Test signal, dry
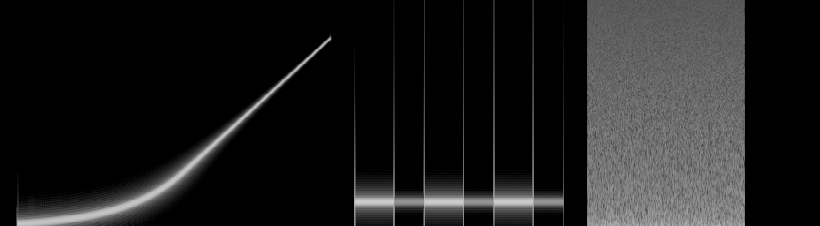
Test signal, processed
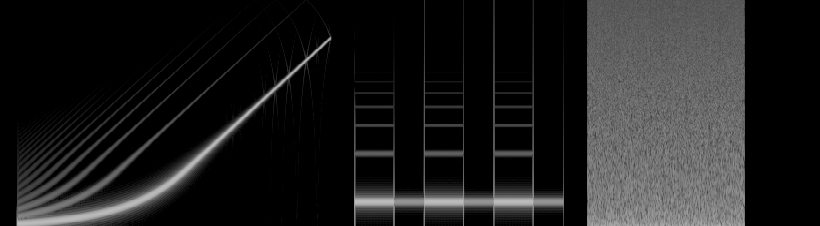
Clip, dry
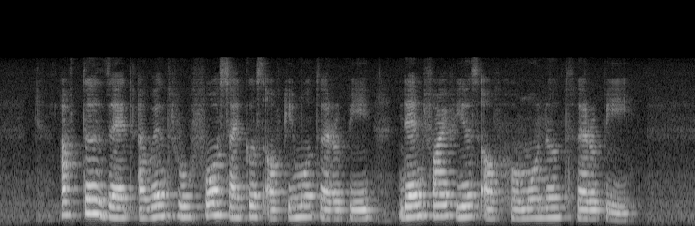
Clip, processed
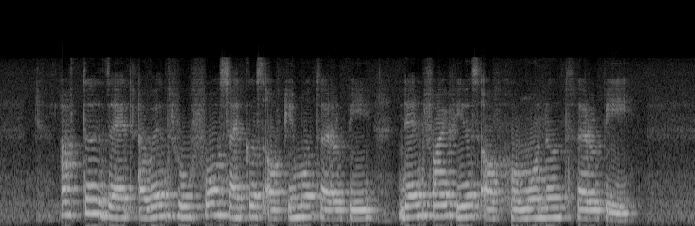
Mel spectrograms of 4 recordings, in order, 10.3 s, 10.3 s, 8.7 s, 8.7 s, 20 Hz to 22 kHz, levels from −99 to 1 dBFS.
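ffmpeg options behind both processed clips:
ffmpeg -i in.wav -af "acompressor=threshold=-27dB:ratio=6:attack=0.4:release=21:knee=1:detection=peak" out.wav

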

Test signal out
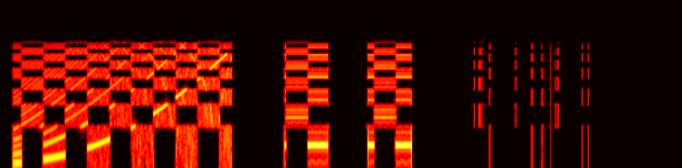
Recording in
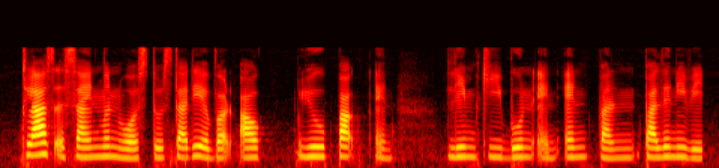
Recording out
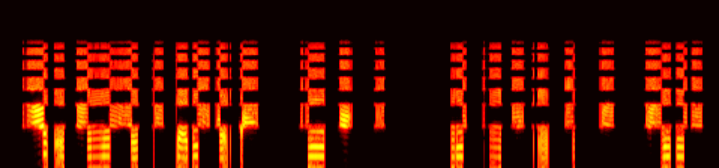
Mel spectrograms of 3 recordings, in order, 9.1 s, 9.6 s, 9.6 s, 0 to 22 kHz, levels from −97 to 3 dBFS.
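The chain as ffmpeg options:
ffmpeg -i in.wav -af "aresample=16000,acrusher=bits=4:mix=0:aa=0.000001,aresample=44100,afftfilt=real='re*gt(sin(2*PI*1.7*pts/sr)*(1-2*mod(floor(b*sr/1024/950),2)),0)':imag='im*gt(sin(2*PI*1.7*pts/sr)*(1-2*mod(floor(b*sr/1024/950),2)),0)':win_size=1024:overlap=0.75,volume=5.5dB" out.wav

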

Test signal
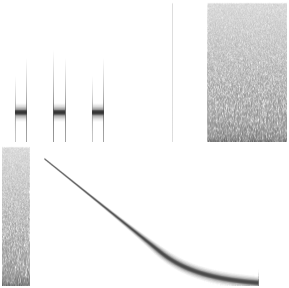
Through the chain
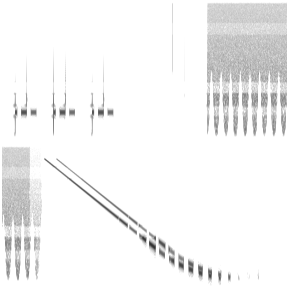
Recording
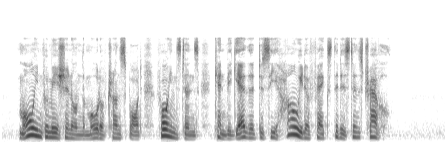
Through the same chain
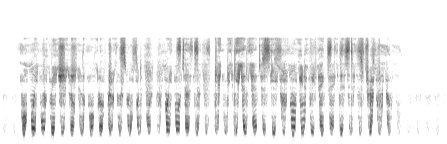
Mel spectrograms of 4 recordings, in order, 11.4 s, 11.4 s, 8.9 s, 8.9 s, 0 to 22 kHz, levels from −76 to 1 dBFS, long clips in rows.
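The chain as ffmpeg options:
ffmpeg -i in.wav -filter_complex "[0:a]superequalizer=9b=0.282:10b=1.78:11b=0.251:16b=0.562,asplit=2[link_01][link_02];[link_02]adelay=239.1,volume=-8dB,highshelf=frequency=4000:gain=-5.38[link_03];[link_01][link_03]amix=inputs=2:normalize=0,afftfilt=real='re*gte(b*sr/1024,230*pow(3000/230,0.5+0.5*sin(2*PI*5.2*pts/sr)))':imag='im*gte(b*sr/1024,230*pow(3000/230,0.5+0.5*sin(2*PI*5.2*pts/sr)))':win_size=1024:overlap=0.75,volume=2dB" out.wav

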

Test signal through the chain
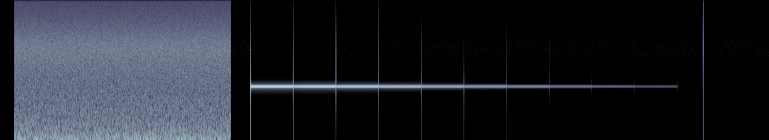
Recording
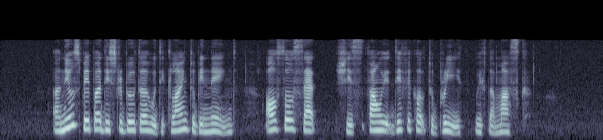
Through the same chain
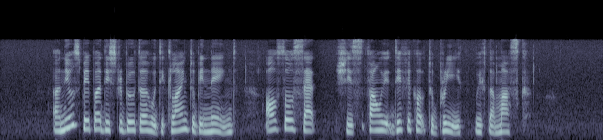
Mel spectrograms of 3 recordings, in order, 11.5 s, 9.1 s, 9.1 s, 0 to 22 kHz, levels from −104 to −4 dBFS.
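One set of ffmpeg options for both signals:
ffmpeg -i in.wav -af "equalizer=frequency=6200:width=0.63:gain=11,acompressor=threshold=-30dB:ratio=3" out.wav

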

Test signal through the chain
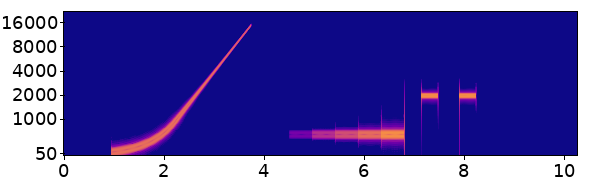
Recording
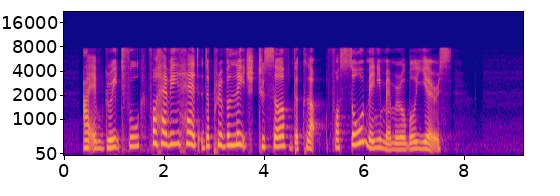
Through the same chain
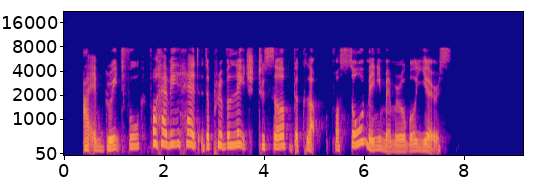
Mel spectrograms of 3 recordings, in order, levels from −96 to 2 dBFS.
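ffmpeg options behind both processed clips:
ffmpeg -i in.wav -af "aeval=exprs='val(0)*sin(2*PI*48*n/s)':channel_layout=same,afftdn=noise_reduction=33:noise_floor=-47" out.wav

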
